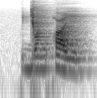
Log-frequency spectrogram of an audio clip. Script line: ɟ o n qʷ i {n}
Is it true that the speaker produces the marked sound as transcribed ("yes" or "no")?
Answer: no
